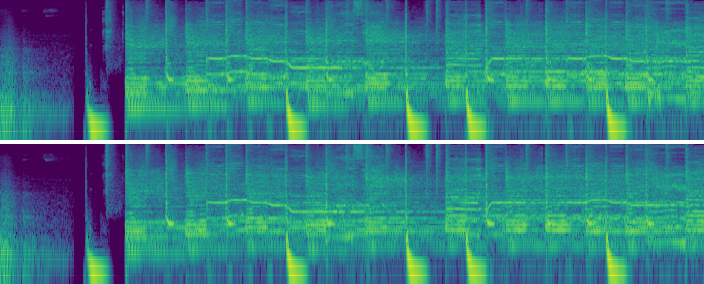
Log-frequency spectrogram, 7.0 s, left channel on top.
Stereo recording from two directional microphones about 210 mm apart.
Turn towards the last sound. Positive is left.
turn(degrees=0)  # may be behind; listen again after turning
